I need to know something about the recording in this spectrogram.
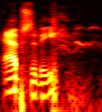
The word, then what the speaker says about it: ABCDE: a children's hospital and they were named ABCDE e pronounced absidy wow this goes back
